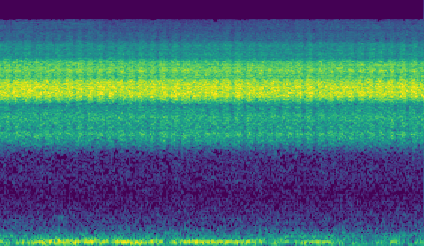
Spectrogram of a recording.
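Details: Cicadas in summer, a continuous loud high buzzing drone, steady and unbroken, with a faint low rumble underneath.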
